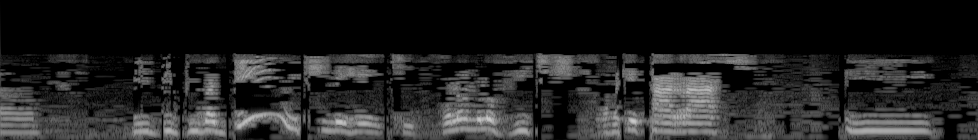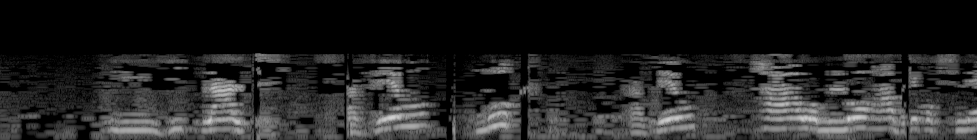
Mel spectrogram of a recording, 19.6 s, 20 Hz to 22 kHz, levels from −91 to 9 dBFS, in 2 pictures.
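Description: All the way through, the speech sounds dull and smeary with a warbly, fizzy edge and nothing above 5.2 kHz, likely heavy AAC compression at a very low bitrate, around 8 kbps.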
